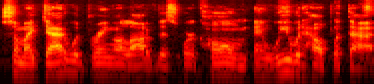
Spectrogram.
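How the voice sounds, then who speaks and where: The delivery has ordinary pitch variation and moves at a fairly slow pace. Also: man. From Oakland, California. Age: 30s. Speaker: visual artist. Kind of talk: interview. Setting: live stream. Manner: halting.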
